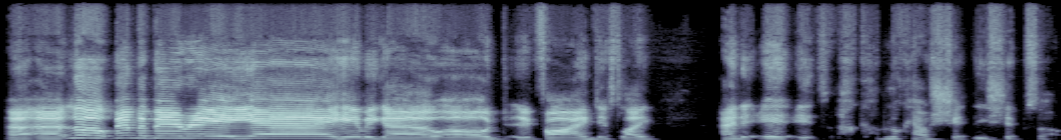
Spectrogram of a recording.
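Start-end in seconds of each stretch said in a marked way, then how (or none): 0.5-2.9 high, gushing fake enthusiasm; mock cheer. Mocking nostalgic fan-service. 6.0-7.9 muttered aside. Real, not acted. Disgusted aside.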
